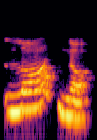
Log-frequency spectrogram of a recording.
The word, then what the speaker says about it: learner: The first R is silent. The second R is what you're saying. So it's learner.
